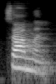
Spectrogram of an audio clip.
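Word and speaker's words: salmon: क्रिलला खाणारा कोण होता सामन सामनला खाणारा tuna सालमन अशी स्पेलिंग असते एस ए एल एम ओ एन पण सॅमन म्हणतात वाटतं त्याला प्रोनाउन्सिएशन ओके तर काही शब्दांचे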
